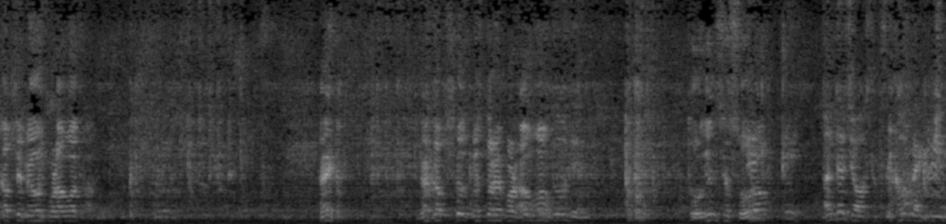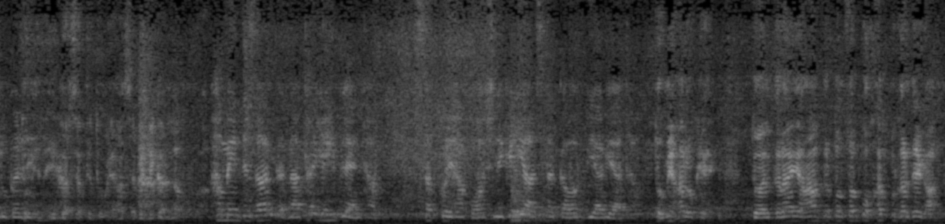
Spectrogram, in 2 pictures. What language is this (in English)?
Marathi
